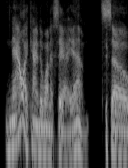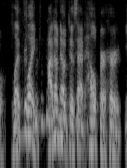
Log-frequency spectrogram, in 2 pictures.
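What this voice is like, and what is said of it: Electronically disguised voice. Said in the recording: “with a voice changer”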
